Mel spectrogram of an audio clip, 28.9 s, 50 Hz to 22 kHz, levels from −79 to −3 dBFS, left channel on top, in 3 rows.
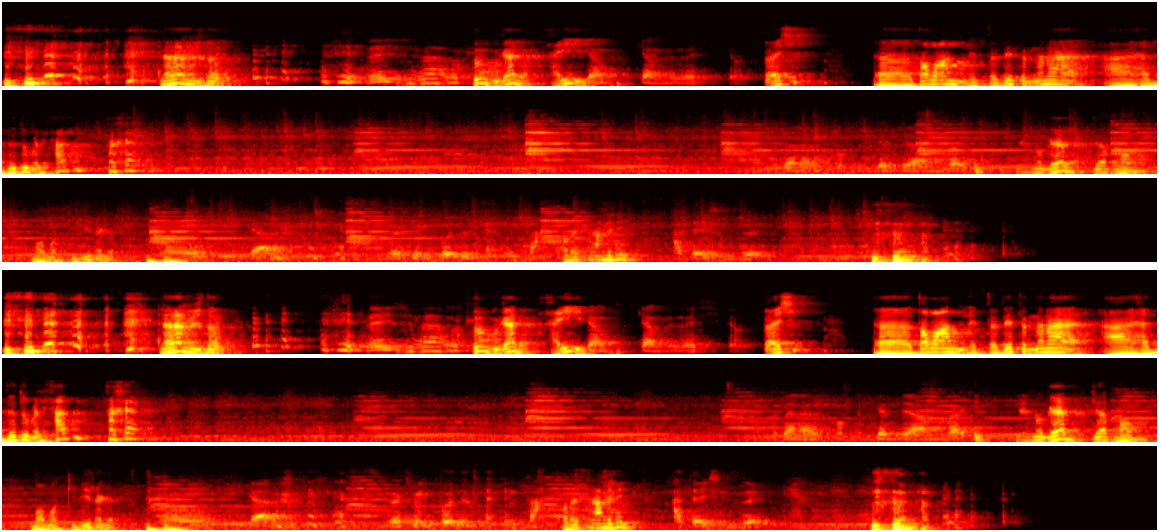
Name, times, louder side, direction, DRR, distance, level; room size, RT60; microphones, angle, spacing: voice 1, 0.0-1.8 3.9-4.9 6.4-6.7 7.3-10.8 18.1-19.2 19.5-20.7 23.9-24.5 26.5-27.0, right 3 dB, 70° right, 9 dB, 0.8 m, -25 dB
voice 2, 0.8-1.2 1.5-1.8 2.1-4.4 4.9-6.2 10.8-10.9 16.0-17.8 20.5-24.5 24.8-26.0 27.1-27.2 27.6-27.7, right 2 dB, 35° right, 4 dB, 2.0 m, -39 dB
sound 1, 10.2-27.0, left 1 dB, 85° left, 3.2 m, -45 dB
sound 2, 12.5-24.1, left 2 dB, 70° left, 5.7 m, -42 dB
16.5 x 14.0 x 5.5 m, 0.80 s
head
